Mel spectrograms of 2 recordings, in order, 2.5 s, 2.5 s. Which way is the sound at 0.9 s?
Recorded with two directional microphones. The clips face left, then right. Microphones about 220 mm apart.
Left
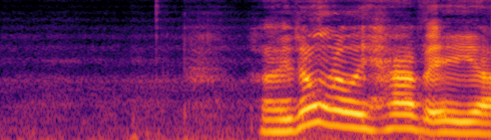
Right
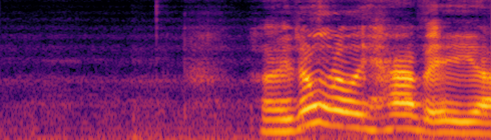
25° left (ahead or behind).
